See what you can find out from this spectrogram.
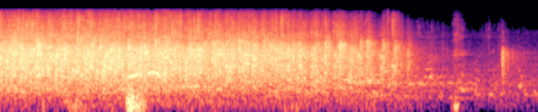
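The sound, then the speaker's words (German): Congregational applause in a church: sustained, dense clapping that stays loud for several seconds, then thins out and fades, with a few scattered claps at the end. “Let's put our hands together for the Lord. Lass mal dem Herrn einen Applaus geben.”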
